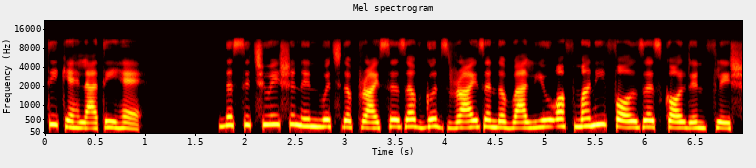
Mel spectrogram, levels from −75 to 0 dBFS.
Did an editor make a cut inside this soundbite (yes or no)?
no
